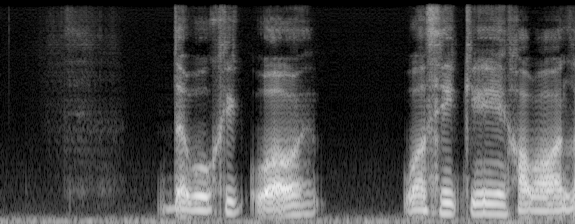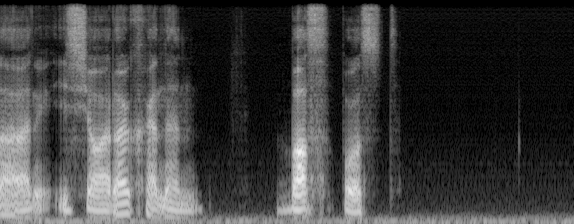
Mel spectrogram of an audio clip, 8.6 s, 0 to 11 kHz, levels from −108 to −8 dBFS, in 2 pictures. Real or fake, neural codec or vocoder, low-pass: fake; autoencoder, 22.05 kHz, a latent of 192 numbers a frame, VITS, trained on many speakers; 9.9 kHz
